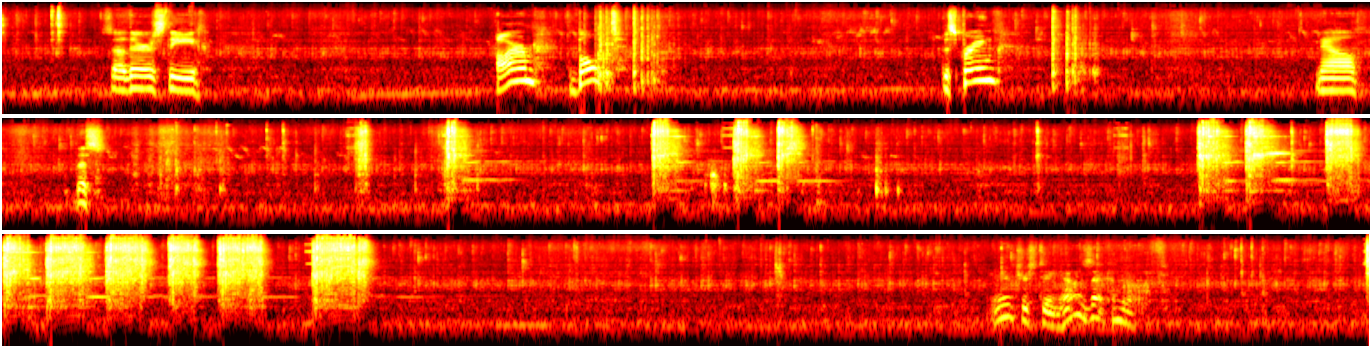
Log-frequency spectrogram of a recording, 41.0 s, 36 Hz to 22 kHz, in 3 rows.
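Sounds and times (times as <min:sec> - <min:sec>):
metal tools rasping and clicking: 0:17.1 - 0:17.4, 0:18.0 - 0:18.9, 0:20.2 - 0:22.2, 0:25.6 - 0:31.6.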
